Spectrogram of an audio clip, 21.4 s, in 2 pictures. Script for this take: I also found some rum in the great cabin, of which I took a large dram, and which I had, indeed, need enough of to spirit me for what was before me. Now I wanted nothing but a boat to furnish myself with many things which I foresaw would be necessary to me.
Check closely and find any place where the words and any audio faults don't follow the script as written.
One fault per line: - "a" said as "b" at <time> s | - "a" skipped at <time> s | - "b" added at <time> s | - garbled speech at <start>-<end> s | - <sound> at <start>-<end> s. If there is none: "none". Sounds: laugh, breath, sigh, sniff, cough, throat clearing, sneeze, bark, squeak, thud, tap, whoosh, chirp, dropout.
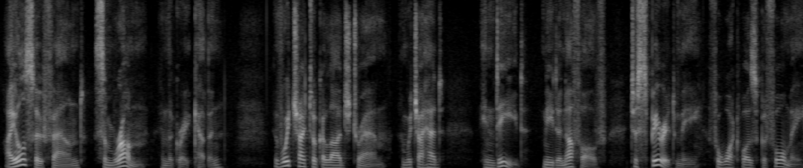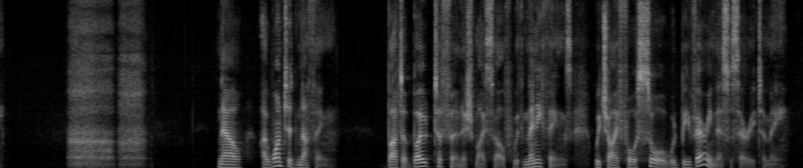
- breath at 11.6-12.8 s
- "very" added at 19.9 s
